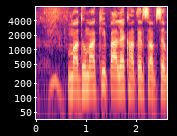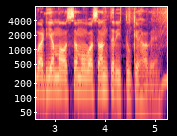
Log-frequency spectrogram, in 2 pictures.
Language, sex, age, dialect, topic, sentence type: Bhojpuri, male, <18, Northern, agriculture, statement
